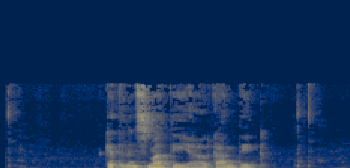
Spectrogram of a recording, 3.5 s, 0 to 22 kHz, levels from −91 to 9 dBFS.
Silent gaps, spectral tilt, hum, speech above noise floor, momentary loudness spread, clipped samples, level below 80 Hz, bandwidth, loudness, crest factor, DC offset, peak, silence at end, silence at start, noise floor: none; -5.5 dB/octave; none; 44 dB; 10 LU; under 0.1%; -54 dBFS; 11.5 kHz; -27 LUFS; 20 dB; under 0.1%; -10 dBFS; 0.85 s; 1.05 s; -71 dBFS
